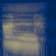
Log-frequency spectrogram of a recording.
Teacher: je vais la prolonger en 4 temps. 4 fois plus longtemps que la normale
